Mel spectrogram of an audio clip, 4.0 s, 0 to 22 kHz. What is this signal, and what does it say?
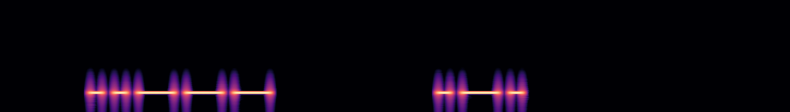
Morse code, heard as a keyed tone, about 20 wpm, spaced as for 8 wpm, 700 Hz. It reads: 2R
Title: 080 Lesson 14d - Number 2 - Two Characters 20wpm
